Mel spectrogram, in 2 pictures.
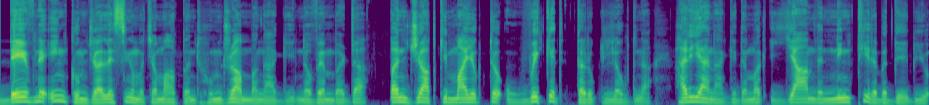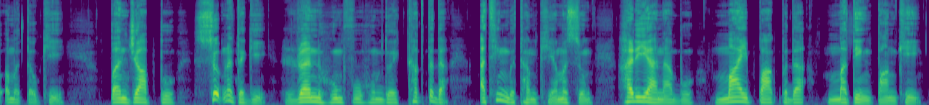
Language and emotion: Manipuri, neutral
